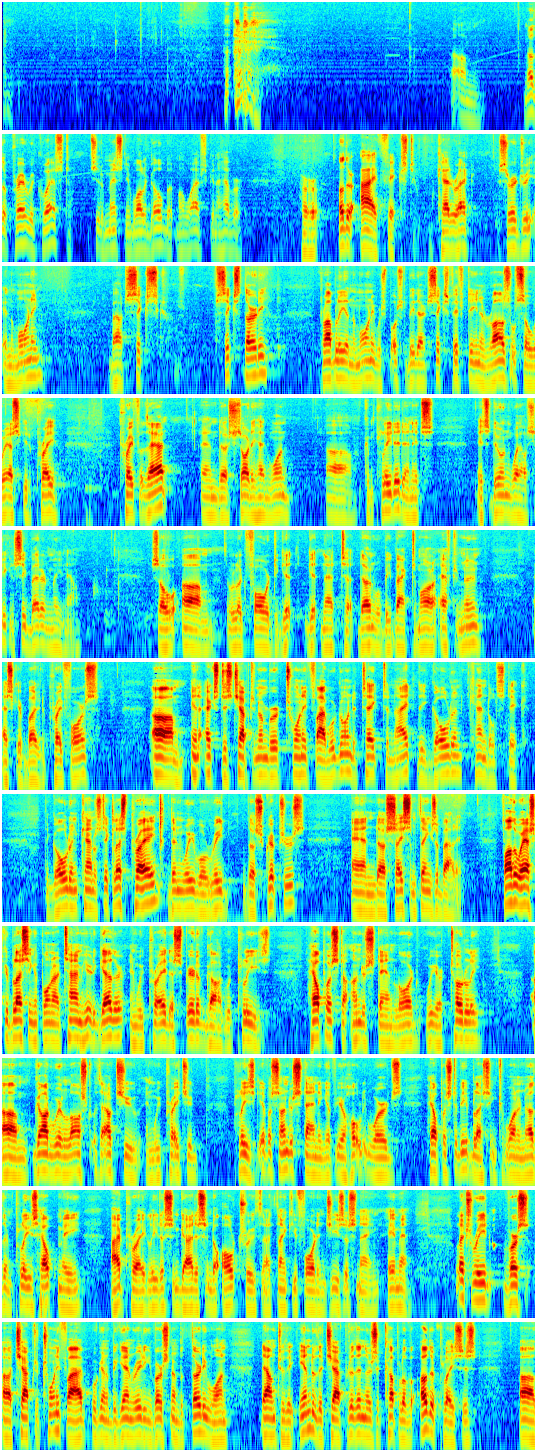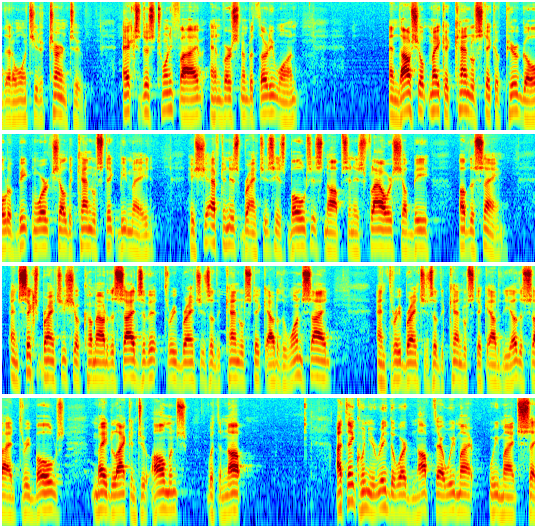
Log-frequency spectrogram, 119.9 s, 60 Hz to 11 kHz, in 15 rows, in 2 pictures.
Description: Exodus 25:31-40 Service Type: Midweek Bible Text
